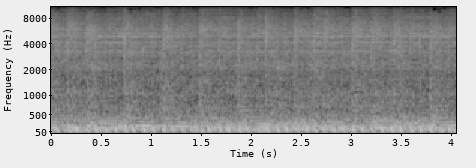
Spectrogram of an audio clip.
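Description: Loud extreme metal track playing: heavily distorted guitars over fast drumming.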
